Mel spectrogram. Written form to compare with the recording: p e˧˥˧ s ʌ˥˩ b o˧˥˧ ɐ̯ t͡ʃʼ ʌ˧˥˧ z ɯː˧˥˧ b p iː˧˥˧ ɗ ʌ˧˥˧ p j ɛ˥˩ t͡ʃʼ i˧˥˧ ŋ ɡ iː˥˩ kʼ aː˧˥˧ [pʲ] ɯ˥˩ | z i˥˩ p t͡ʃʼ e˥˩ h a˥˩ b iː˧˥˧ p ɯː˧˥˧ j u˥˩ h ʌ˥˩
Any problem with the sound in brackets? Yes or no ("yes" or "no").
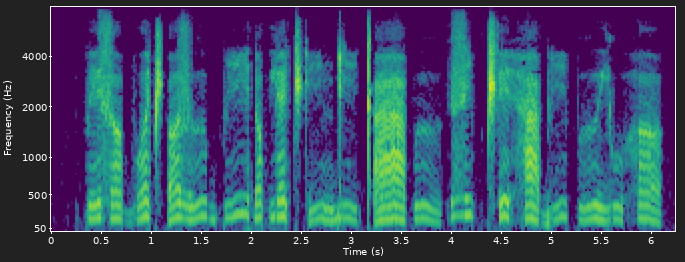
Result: yes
